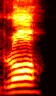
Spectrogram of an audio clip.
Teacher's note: জিহ্বার অগ্রভাগ কম্পিত করে কম্পনজাত একটি বর্ণ উচ্চারিত হয়, র। হ্যাঁ, এটা হচ্ছে কম্পন বর্ণ।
